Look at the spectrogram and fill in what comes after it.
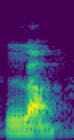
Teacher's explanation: जब ला का उच्चारण करते हैं तो जो वायु है वो मुख के अगल बगल भाग से प्रवाहित हो जाती है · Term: पार्श्विक व्यंजन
